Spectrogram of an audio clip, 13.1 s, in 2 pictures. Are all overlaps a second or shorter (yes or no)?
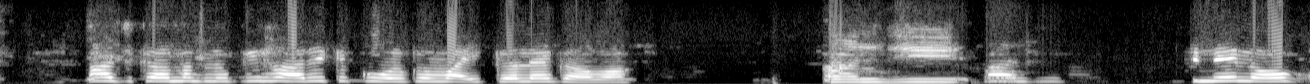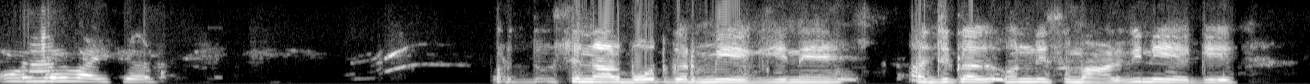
yes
